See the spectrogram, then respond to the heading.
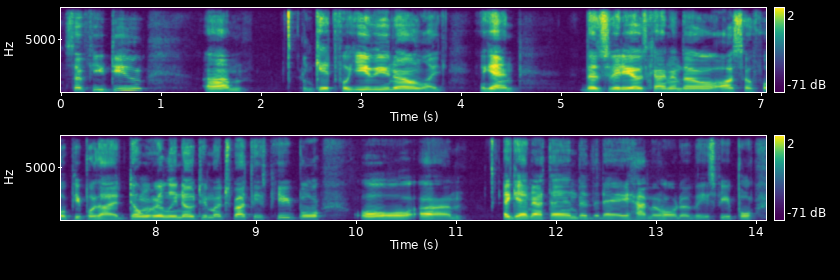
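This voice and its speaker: Young man in his twenties, a little worn-down voice from being sick, loose rambling talk, monotone delivery, smooth low rasp. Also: moderate pace. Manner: rambling, loose, full of fillers and profanity. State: recovering from illness, losing his voice. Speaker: music channel host. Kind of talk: casual music commentary.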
